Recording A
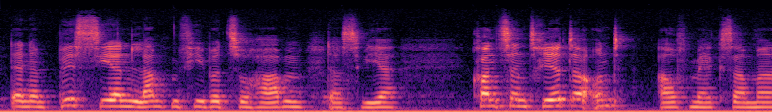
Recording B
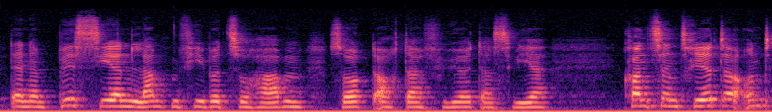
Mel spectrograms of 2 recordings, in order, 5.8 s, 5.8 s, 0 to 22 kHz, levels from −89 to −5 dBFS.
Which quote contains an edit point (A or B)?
A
